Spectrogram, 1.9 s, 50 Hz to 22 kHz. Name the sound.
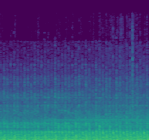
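TYM 2515 tractor engine idling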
